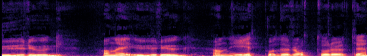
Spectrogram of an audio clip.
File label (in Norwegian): urug, Numedalsmål; Adjektiv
